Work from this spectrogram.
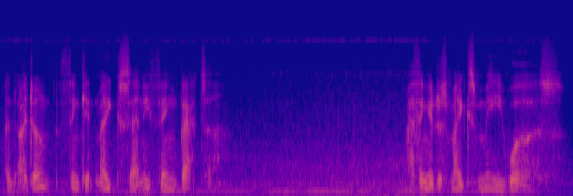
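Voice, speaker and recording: Actor as conflicted, burdened man: low voice, faltering audio drama delivery, clear noise around him. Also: steady tone, a little slow, a bit bright. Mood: remorseful. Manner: hesitant, stammering. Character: troubled, conflicted man burdened by dark power. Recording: noisy distant clip with ambience.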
